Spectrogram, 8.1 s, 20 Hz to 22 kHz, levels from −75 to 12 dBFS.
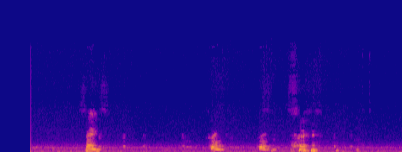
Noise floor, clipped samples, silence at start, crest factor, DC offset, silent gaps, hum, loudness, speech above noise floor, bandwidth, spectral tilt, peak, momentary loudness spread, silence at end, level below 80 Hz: -41 dBFS; under 0.1%; 0.65 s; 18 dB; under 0.1%; none; none; -17 LUFS; 26 dB; 14.5 kHz; -6.5 dB/octave; -2 dBFS; 27 LU; 0 s; -52 dBFS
